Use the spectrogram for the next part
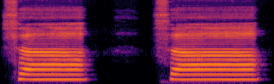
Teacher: जुबान की जो नोक है वो ऊपर वाले दांत के सिरे से जाकर लग रही है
